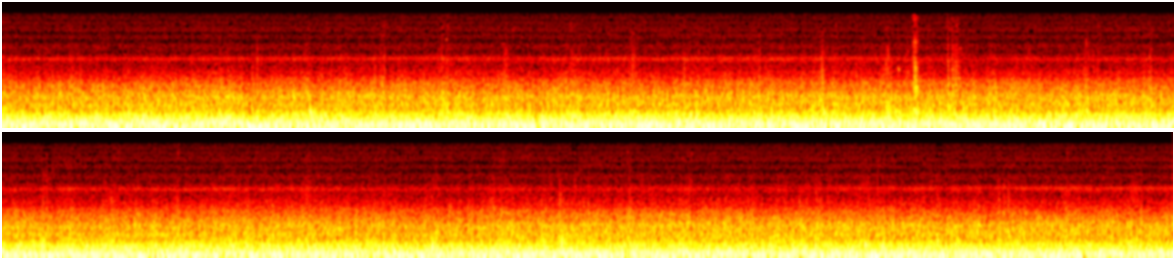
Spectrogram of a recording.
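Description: Steady low rumble of distant motor traffic, with a faint steady high tone above it and a couple of faint ticks about nine seconds in.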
